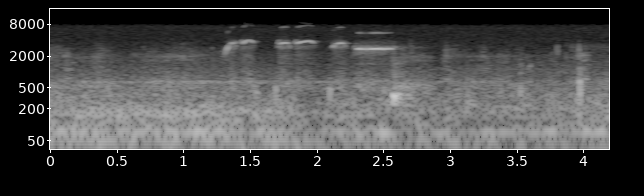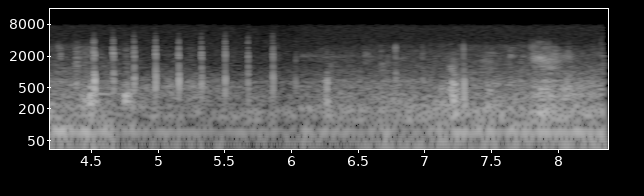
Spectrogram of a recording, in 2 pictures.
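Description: Border collie puppies at play: a few short, high-pitched squeals a little over a second in, then a rapid run of light clicks from their claws on the tiled floor as they scamper about.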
